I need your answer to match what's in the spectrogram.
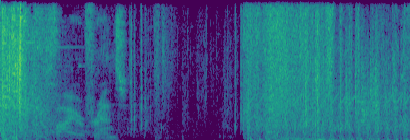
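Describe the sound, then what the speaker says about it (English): Gunfire bursts in the Tomb Raider video game, dense rapid shots at the start and again after a short lull, with a voice speaking briefly in between. "Taking fire, friends."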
